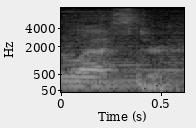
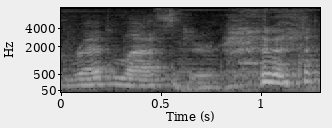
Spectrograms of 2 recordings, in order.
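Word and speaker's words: Red Leicester: is this cheddar or Lester Lester that's that's what it's pronounced yeah so this crazy word here is pronounced red Lester wait let me see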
